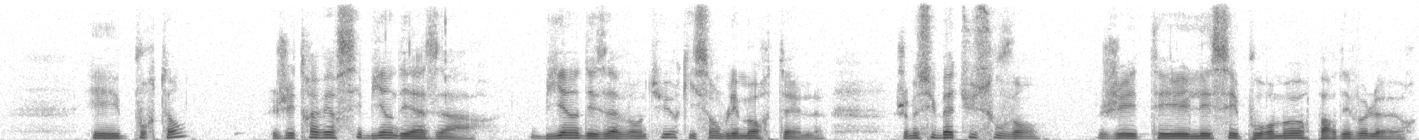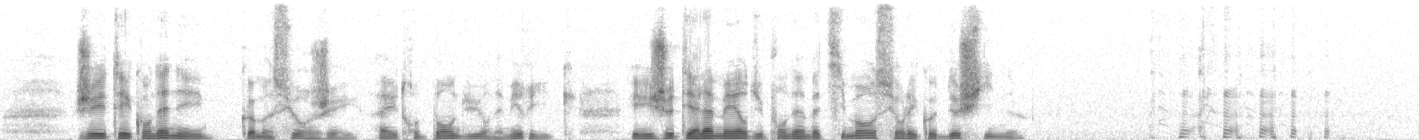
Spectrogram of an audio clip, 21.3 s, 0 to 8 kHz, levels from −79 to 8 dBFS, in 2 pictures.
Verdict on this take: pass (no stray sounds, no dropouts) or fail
fail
